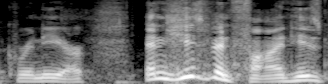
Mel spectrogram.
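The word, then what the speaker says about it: Grenier: doing in his career I guess I owe it to myself to say it like grineer and he's been fine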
